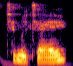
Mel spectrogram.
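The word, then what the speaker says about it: Timothée: In reality, it's Timote. But yes, Tim tim timite like Tim. Yeah, it's it's like the French fench. It's the French pronunciation.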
